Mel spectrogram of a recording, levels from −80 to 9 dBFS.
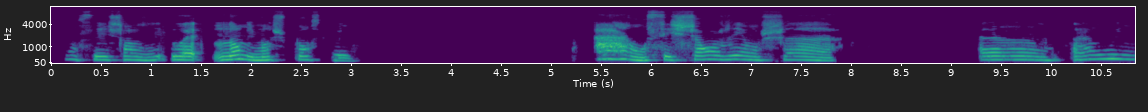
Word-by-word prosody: On 230 -2 -10
s'est 205 +1 -3
échangés 200 -1 -3
ouais. 205 -1 +4
Non, 225 +6 +5
mais 200 - +3
moi, 185 +1 +4
je 190 - -5
pense 210 -2 -3
que 170 - -8 2.6
Ah! 250 0 +6
On 185 -3 +3
s'est 190 +3 -1
changées 225 +3 +1
en 200 -2 -2
chat. 190 -3 -3 1.5
Ah! 215 -1 -1 0.3
Ah 215 +3 -4
oui! 260 +1 -1
210 Hz, 105 wpm, -22 LUFS, 195-220 Hz, 2.6 s, Ah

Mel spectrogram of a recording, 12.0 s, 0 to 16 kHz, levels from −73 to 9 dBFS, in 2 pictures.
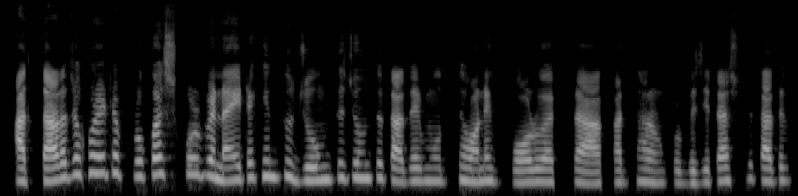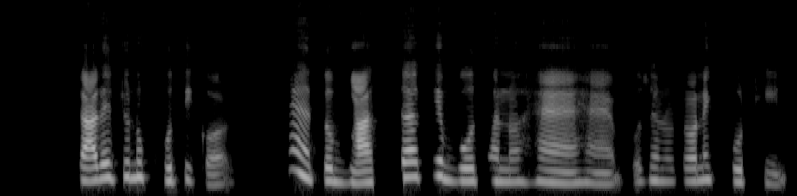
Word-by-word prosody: আর 205 - +7
তারা 210 +4 +9
যখন 325 +2 +1
এটা 330 0 -1
প্রকাশ 300 +3 +2
করবে 300 -2 +2
না, - - +7
এটা 255 +3 -2
কিন্তু 270 0 -1
জমতে, 220 +3 0
জমতে 250 0 -1
তাদের 205 +1 +1
মধ্যে 205 +1 -8
অনেক 210 0 -2
বড় 190 +1 +1
একটা 195 - -6
আকার 190 +2 -6
ধারণ 190 -2 -4
করবে 180 -1 -8
যেটা 190 +2 -3
আসলে 215 +3 -15
তাদের, 205 +1 0 0.7
তাদের 215 +5 +8
জন্য 260 -1 +1 0.2
ক্ষতিকর। 200 -7 -6 0.5
হ্যাঁ? 340 -9 +3
তো 210 - +1 0.2
বাচ্চাকে 260 +10 +4 0.2
বোঝানো 205 -1 -2 0.2
হ্যাঁ, 185 -3 +1
হ্যাঁ 165 -2 -5
বোঝানোটা 200 -1 -10
অনেক 225 +1 -3
কঠিন 180 -4 -8
210 Hz, 170 wpm, -27 LUFS, 190-255 Hz, 0.7 s, তারা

